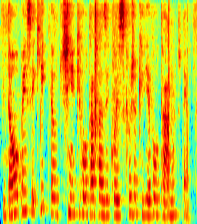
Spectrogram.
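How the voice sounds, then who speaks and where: Woman, young adult, casual rambling chat, frequent laughs, medium pitch. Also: fairly even intonation, fast talker, a little hiss or hum. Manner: rambling, chatty, laughs often, many fillers. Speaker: book podcaster and YouTuber.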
